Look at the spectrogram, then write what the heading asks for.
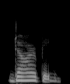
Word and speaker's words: derby: Although this sound has mostly died out in the United States, it's still heard in England in words like clerk and derby, which are pronounced something like Clark and Darby.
